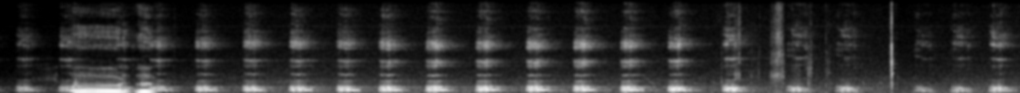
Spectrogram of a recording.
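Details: Kept congo (howler) monkey talking with a person. A brief wavering voice-like call is followed by about seventeen steady, deep, throaty hoots at roughly two per second in a small room.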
